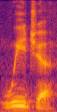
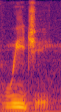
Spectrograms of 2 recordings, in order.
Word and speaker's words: Ouija: Ouija what it's pronounced Ouija not Ouiji it comes from the French and German words for yes we and Y Ouija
